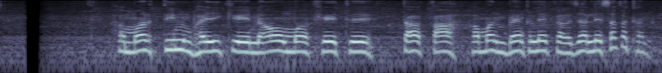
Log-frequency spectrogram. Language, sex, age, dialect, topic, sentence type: Chhattisgarhi, male, 25-30, Central, banking, question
